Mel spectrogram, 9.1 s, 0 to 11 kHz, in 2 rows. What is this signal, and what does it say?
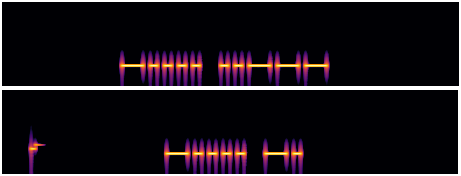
Morse code, heard as a keyed tone, about 17 wpm, 700 Hz. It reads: 62 6N
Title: Common Cut Numbers - 2-Digit 17wpm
